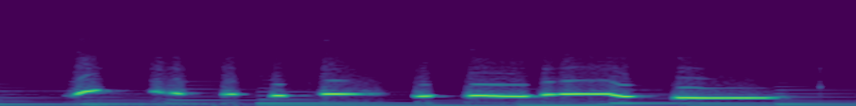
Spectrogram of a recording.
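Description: A person whistles a cheerful tune while leaving a room: a quick run of many clear, bright notes in short, lilting phrases, alone with no talk.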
